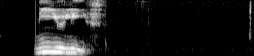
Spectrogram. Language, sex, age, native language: Icelandic, male, 10, Icelandic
